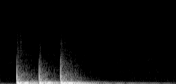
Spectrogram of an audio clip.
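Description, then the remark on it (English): Three firm knocks on a wooden door, evenly spaced about a fifth of a second apart, loud with a low, hollow thud that rings out briefly afterward. “Listen, I am standing at the door, knocking.”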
